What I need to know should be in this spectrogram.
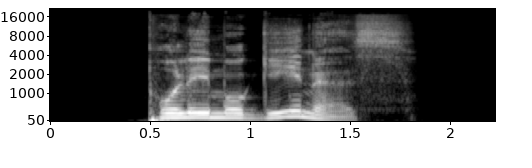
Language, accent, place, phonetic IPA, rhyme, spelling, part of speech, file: German, Germany, Berlin, [ˌpolemoˈɡeːnəs], -eːnəs, polemogenes, adjective, De-polemogenes.ogg
- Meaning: strong/mixed nominative/accusative neuter singular of polemogen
